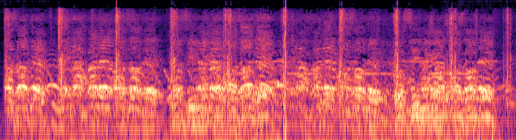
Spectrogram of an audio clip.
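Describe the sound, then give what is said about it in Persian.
Protesting social security retirees chant slogans against government officials as they demand a promised pension increase. A group of voices calls out in loud, rhythmic bursts with brief dips between phrases. “این صدای گروهی از معترضان در عراق است.”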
